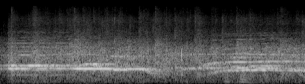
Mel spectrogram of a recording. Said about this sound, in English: Help give a big applause for Freimut Haverkamp.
